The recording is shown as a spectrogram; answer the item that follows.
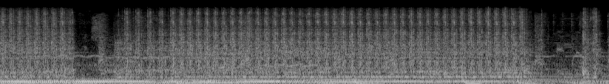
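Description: Industrial triple-feed (walking-foot) straight-stitch sewing machine running at speed, its needle stitching very rapidly through upholstery material over a steady motor hum. It breaks off briefly about a second in and stops a little after five seconds.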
